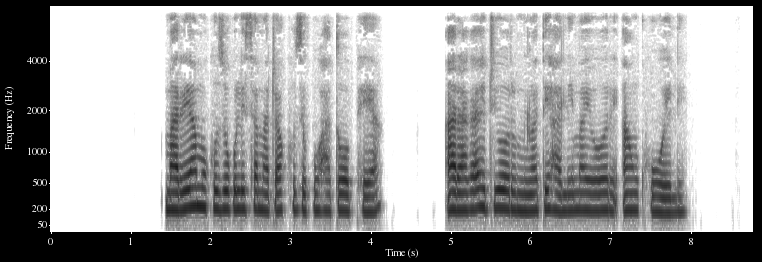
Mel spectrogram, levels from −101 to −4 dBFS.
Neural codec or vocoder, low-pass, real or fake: none; 7.2 kHz; real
